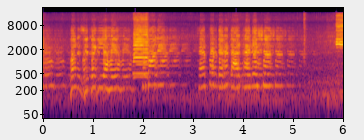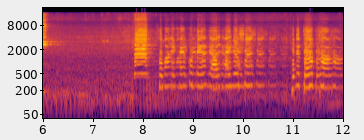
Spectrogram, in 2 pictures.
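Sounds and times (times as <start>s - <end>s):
road traffic rumble: 0.0s - 12.0s
vehicle horn toot: 1.8s - 2.2s, 5.8s - 6.5s, 7.8s - 8.2s.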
